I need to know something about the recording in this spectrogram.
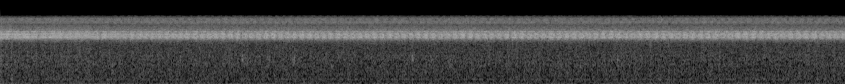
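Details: Crickets calling in the rain on an early evening, June 24, 2011, in Montalban, Rizal, Philippines: a dense, unbroken high-pitched shimmering trill from many insects, steady in loudness throughout.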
